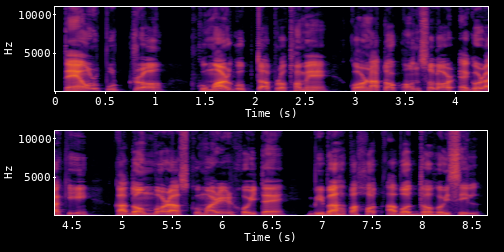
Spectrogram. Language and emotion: Assamese, neutral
